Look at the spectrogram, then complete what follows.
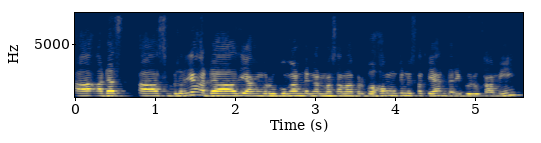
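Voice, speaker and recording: Talking at a fairly quick pace in a flat monotone, a woman with a medium-pitched voice is heard with audible room echo. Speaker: session moderator. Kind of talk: Q&A moderation. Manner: halting. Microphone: reported too quiet.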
